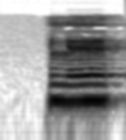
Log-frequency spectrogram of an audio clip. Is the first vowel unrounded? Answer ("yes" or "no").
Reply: yes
